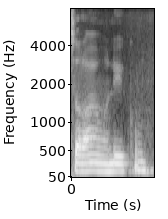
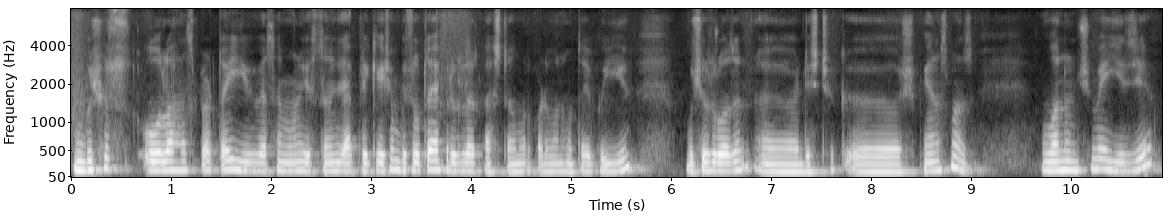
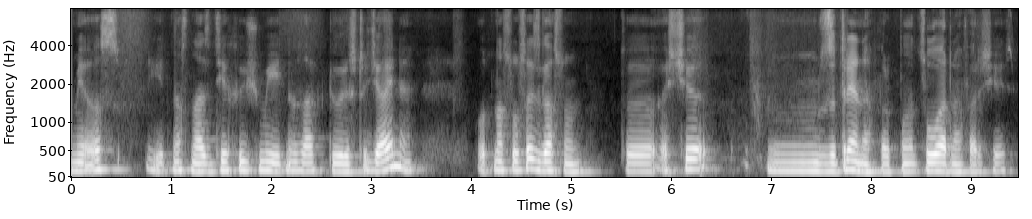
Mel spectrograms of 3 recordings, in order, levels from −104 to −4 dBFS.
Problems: constant background noise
